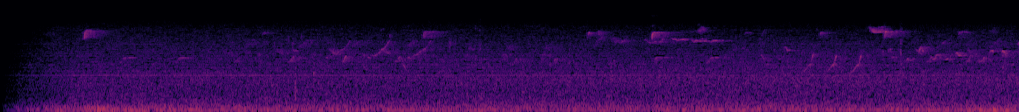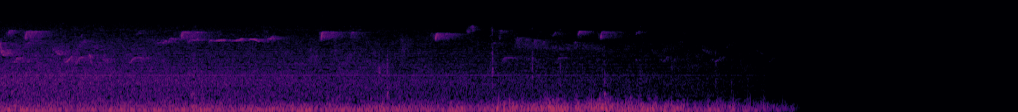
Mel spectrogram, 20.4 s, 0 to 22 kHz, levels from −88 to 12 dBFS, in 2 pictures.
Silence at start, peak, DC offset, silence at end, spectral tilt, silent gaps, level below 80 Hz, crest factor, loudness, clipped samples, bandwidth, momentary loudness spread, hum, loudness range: 0.05 s; -28 dBFS; under 0.1%; 2.25 s; -3 dB/octave; none; -54 dBFS; 20 dB; -49 LUFS; under 0.1%; 13.5 kHz; 8 LU; none; 6 LU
